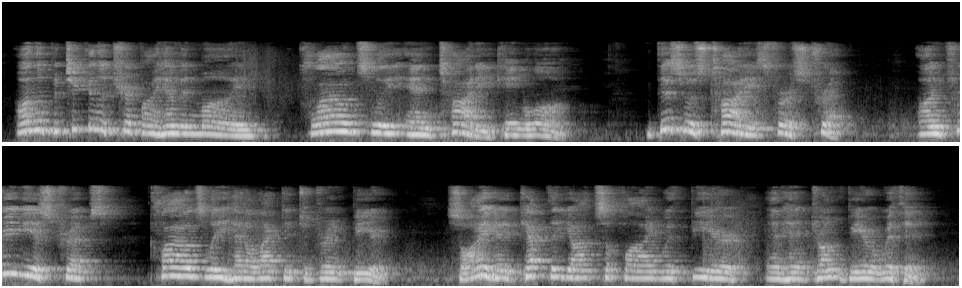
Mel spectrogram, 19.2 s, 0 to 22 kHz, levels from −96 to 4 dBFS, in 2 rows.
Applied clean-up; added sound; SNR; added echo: neural separator model SepFormer DNS4.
